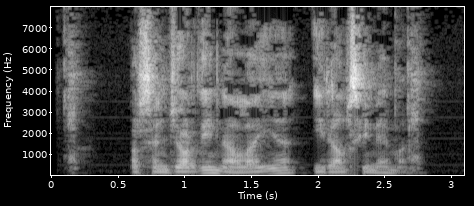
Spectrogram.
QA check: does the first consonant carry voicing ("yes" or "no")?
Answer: no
